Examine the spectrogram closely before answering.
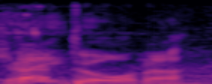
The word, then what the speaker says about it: Vandoorne: Every Belgian I talk to tells me you pronounce the E at the end in exactly the same way that you don't when you drink Lef. Right. So it's Vandoorne and Lef.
